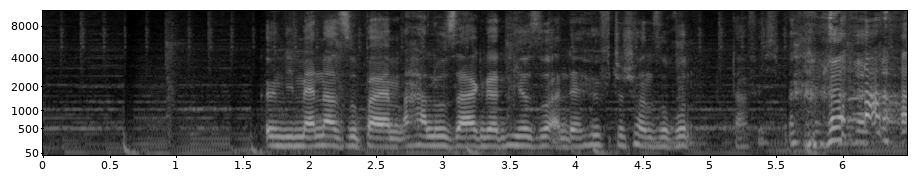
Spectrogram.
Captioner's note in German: lacht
